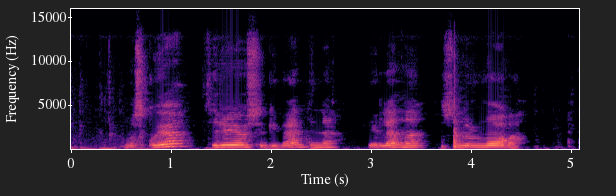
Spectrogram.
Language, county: Lithuanian, Vilnius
